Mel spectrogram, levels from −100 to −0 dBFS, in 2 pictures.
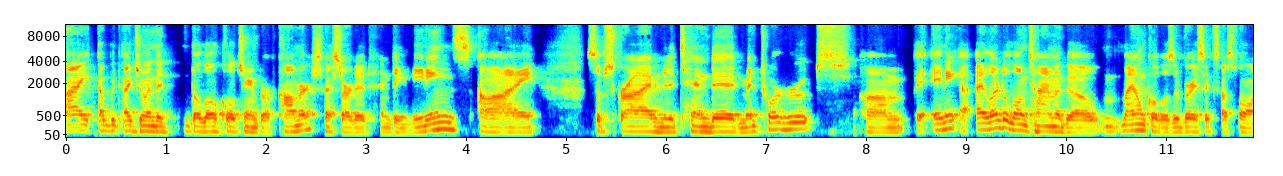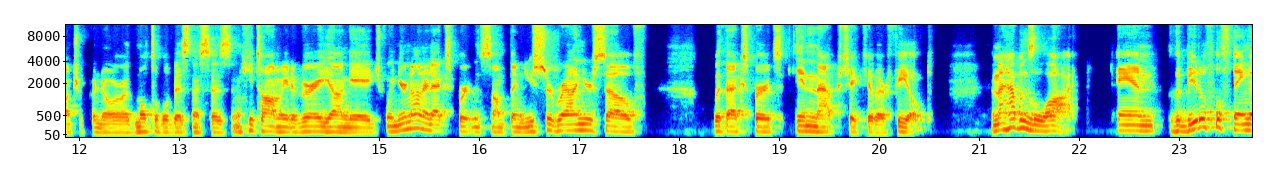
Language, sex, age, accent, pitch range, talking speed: English, male, 30-49, American, 110-145 Hz, 180 wpm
